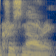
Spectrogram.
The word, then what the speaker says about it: Krznaric: with Roman is it krznarich how do you pronounce his name Roman krar yeah krar yeah yeah he's he's a friend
